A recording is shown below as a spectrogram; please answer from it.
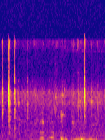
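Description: Domestic pigeons cooing faintly, a low coo held for about half a second past the middle, with a few faint clicks near the start.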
